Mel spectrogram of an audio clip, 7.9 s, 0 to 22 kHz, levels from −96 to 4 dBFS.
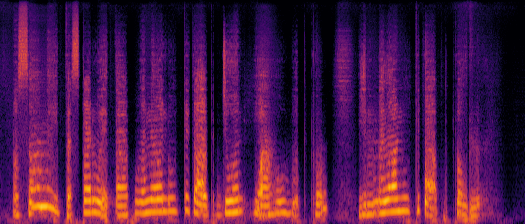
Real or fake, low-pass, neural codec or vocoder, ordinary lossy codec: fake; none; codec, 44.1 kHz, 0.9 kbps, DAC; none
